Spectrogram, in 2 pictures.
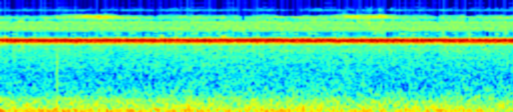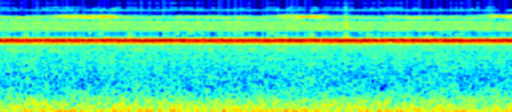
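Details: In sleep ambience paired with a crackling campfire, bell crickets keep up a dense, continuous high-pitched ringing. A fainter, higher shimmer pulses gently above it, and muted low crackle stays in the background.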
